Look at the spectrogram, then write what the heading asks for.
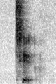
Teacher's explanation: the very tip of my tongue is almost kind of touching the back of my teeth, but a little bit higher, like at that point at the roof of your mouth, where the pink part right there kind of meets the very top of the back of your teeth.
